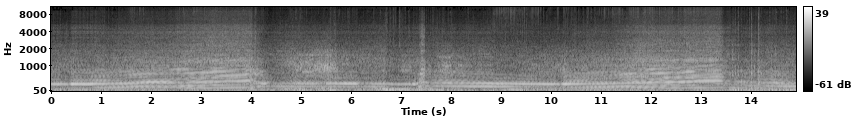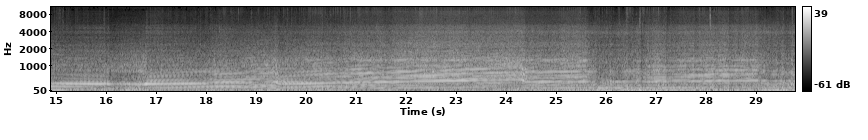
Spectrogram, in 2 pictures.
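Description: Mercedes-Benz SLS AMG's naturally aspirated 6.2-litre V8 at full load on track, its engine note repeatedly climbing in pitch and breaking off abruptly at gear changes, then falling back as the driver eases off.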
